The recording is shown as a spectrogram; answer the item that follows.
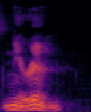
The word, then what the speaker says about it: Nirun: As just a brief aside, the name Roran is a Chinese transliteration of the tribe's own ethnonym, pronounced in modern Mongolian as Nirun.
